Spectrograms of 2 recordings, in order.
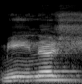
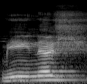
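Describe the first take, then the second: No difference in how they are said.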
